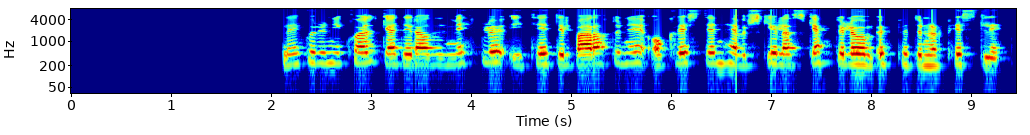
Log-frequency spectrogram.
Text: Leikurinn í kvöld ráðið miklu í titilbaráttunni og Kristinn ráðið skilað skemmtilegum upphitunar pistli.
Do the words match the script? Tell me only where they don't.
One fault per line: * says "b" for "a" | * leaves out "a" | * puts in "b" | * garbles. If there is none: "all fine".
* puts in "gæti"
* says "hefur" for "ráðið"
